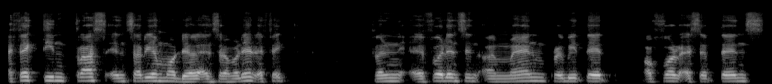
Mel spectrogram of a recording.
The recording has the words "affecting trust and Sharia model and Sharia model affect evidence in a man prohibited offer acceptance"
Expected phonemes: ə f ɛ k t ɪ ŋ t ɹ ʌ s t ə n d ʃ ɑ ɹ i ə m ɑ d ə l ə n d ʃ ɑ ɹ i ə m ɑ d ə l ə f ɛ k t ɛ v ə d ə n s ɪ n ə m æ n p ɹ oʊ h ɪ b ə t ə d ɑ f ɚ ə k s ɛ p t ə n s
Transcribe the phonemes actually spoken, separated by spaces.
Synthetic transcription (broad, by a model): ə f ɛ k t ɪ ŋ t ɹ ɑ s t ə n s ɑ ɹ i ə m ɑ d ə l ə n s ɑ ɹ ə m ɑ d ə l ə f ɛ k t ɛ f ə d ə n s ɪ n ə m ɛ n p ɹ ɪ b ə t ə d ɑ f ɚ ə k s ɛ p t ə n s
